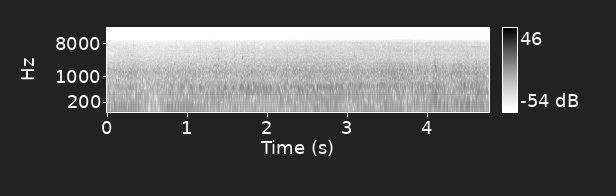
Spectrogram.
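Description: A steady vehicle engine hum with low droning tones fills the whole stretch, and no animal calls stand out.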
